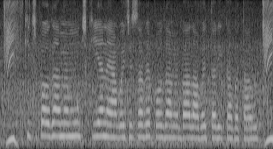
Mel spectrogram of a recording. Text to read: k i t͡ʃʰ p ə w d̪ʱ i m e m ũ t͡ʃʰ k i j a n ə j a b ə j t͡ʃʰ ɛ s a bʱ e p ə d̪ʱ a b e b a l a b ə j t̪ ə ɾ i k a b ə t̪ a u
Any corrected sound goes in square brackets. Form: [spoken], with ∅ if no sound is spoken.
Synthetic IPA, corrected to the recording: k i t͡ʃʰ p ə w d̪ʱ [a] m e m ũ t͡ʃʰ k i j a n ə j a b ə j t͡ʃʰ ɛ s [ə] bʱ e p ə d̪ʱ a [m] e b a l a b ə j t̪ ə ɾ i k a b ə t̪ a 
